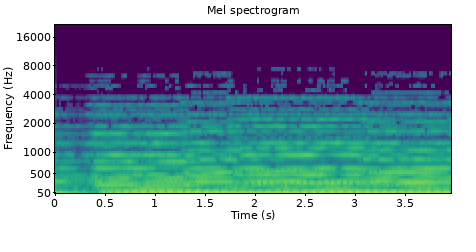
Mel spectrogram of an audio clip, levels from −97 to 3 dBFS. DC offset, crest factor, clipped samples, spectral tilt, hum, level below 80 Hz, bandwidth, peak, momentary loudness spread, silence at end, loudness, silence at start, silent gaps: under 0.1%; 10 dB; under 0.1%; -7.5 dB/octave; none; -16 dBFS; 4.4 kHz; -4 dBFS; 3 LU; 0 s; -18 LUFS; 0 s; none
